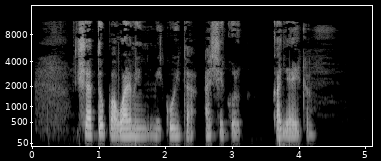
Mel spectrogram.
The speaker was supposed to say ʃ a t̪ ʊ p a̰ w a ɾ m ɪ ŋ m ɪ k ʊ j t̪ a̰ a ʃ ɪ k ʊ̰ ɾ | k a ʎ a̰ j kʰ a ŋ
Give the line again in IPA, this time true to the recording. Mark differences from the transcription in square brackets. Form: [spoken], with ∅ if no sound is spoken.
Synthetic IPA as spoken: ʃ a t̪ ʊ p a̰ w a ɾ m ɪ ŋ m ɪ k ʊ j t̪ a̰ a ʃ ɪ k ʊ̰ ɾ | k a ʎ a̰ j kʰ a ŋ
